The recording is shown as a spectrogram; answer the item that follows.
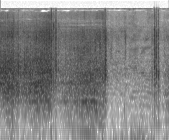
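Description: Skateboard wheels rolling over rough concrete, with people's voices underneath; the rolling drops away suddenly about a second and a half in.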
